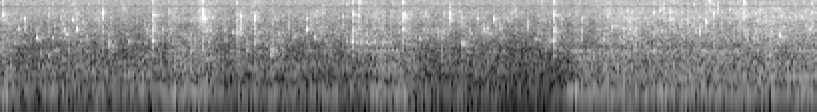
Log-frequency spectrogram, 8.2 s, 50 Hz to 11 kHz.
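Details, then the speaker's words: Samsung dishwasher wash cycle after removing a plastic piece from the circulation (wash) pump that caused grinding: steady low pump hum under splashing water, no grinding; sounds normal, though the noise returned about 15 minutes later. "guys that's how it's supposed to sound no grinding noises nothing like that"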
